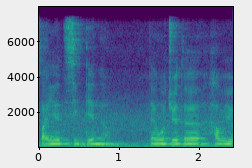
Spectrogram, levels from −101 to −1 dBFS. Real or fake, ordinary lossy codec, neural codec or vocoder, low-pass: real; none; none; 7.2 kHz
